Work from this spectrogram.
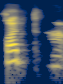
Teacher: Dia bukan lantunan, dia bukan qalqalah.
